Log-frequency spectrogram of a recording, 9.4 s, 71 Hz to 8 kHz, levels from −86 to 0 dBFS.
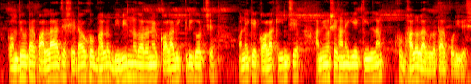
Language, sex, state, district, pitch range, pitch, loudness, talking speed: Bengali, male, West Bengal, North 24 Parganas, 95-110 Hz, 105 Hz, -19 LUFS, 155 wpm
